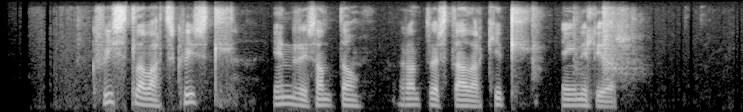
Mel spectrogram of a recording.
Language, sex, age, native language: Icelandic, male, 30-39, Icelandic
